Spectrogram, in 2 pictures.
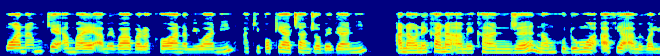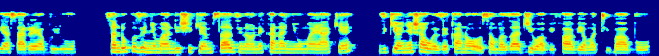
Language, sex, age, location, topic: Swahili, female, 25-35, Kisumu, health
